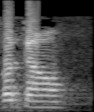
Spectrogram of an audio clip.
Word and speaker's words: Vodoun: Voodoo, it depends on you'll see a spelling, V-O-D-O-U-N. It's pronounced Vadon. It's like, it's got a nasalized French N.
